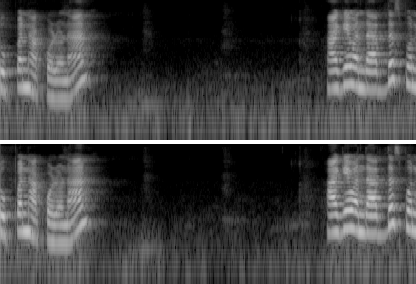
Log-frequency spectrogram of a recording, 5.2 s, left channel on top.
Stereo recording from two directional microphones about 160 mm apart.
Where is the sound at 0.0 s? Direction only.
15° right (ahead or behind).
